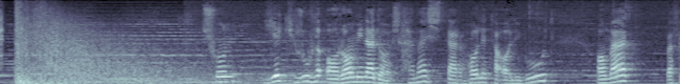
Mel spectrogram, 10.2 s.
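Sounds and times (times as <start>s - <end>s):
artillery cannon fire boom: 0.2s - 5.5s
speech: 3.2s - 8.4s, 9.0s - 10.1s.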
